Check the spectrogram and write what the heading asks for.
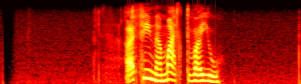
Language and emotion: Russian, angry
